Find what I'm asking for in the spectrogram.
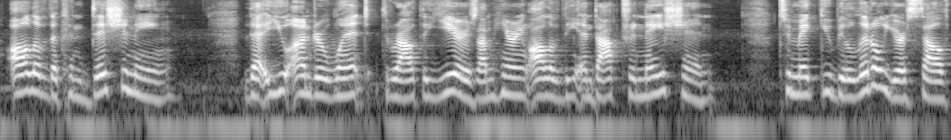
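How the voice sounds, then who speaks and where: A woman doing a spiritual card reading for her viewers, affirming and animated, often checking in with "okay?" and yawning now and then. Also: lowish voice. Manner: animated, affirming, frequent "okay?" tag questions. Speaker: tarot and oracle card reader.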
